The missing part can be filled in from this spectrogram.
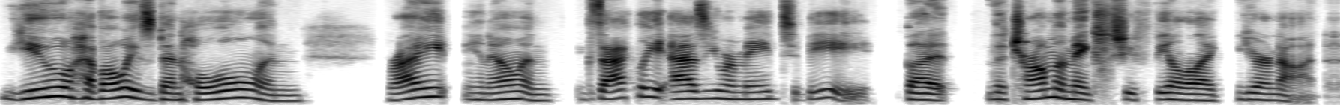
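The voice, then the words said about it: Emotional, voice wavering. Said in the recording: “I know you can see I'm getting emotional”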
